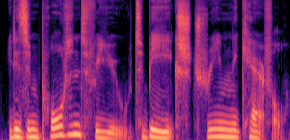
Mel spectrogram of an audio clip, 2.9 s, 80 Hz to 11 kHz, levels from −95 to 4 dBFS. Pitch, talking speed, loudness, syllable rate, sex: 160 Hz, 185 wpm, -17 LUFS, 6.1 syllables/s, female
